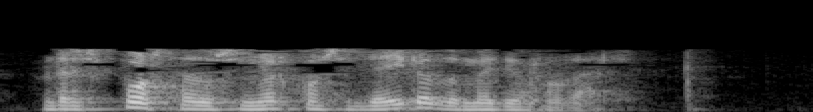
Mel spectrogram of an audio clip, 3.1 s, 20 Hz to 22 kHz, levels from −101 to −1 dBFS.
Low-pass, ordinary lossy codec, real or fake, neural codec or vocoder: 3.6 kHz; MP3, 16 kbps; real; none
